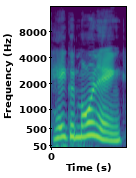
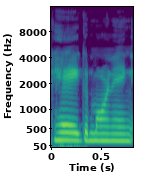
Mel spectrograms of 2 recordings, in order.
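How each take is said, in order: First: Higher, bright-toned polite receptionist hello; receptionist greeting. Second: Said in the usual way. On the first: Retold or imitated. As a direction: lift it up like a cheery front-desk greeting. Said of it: "the receptionist is like". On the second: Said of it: "you're like".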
